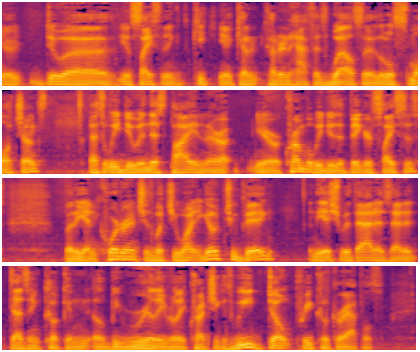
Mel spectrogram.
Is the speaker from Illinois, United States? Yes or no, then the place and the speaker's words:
yes; Chicago, Illinois, United States; Yeah, I grew up in the Midwest. That's where it's all from.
